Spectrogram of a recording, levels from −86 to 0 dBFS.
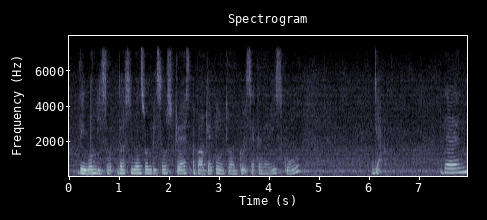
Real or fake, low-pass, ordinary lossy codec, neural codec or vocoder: fake; 7.2 kHz; none; codec, 44.1 kHz, 7.8 kbps, Pupu-Codec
